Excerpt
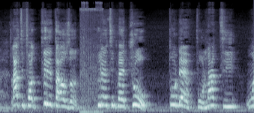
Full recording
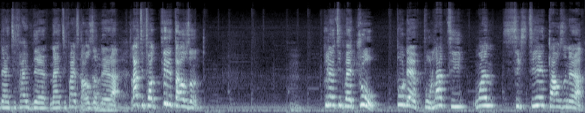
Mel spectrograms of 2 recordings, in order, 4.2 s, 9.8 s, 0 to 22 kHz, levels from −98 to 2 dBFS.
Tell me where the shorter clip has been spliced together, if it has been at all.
1.4 s

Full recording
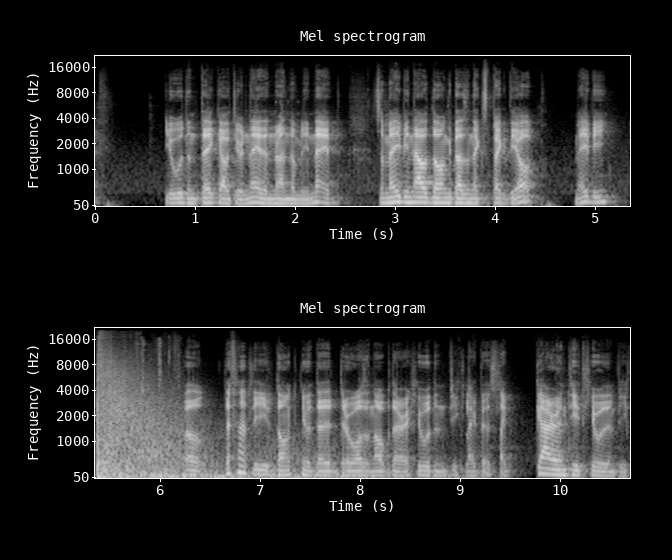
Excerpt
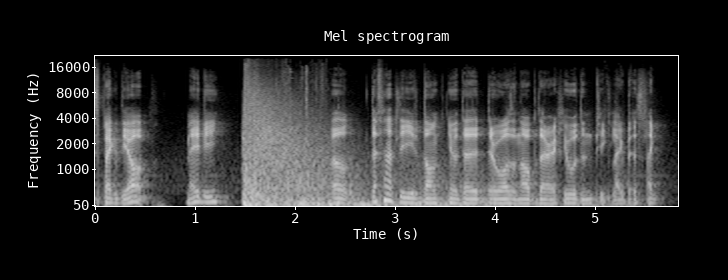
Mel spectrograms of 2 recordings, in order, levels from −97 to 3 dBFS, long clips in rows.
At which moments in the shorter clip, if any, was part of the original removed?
none

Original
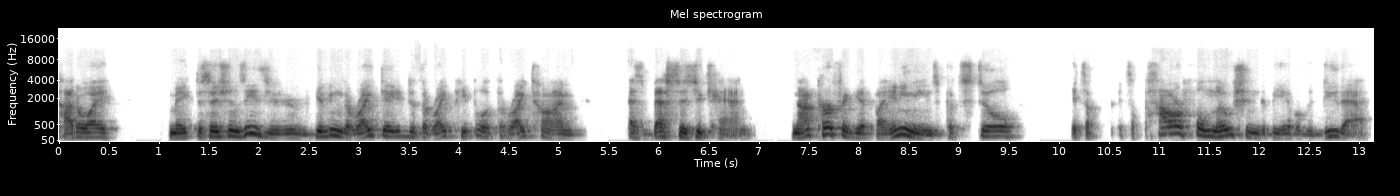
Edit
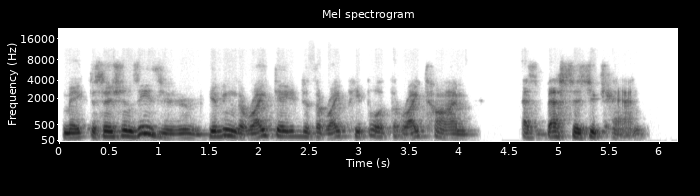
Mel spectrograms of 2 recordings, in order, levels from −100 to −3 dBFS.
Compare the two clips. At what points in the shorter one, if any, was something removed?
none

